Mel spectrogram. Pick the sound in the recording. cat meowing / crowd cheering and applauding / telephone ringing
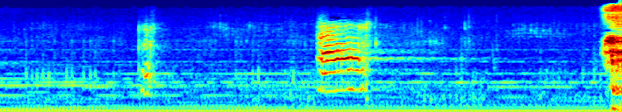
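cat meowing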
